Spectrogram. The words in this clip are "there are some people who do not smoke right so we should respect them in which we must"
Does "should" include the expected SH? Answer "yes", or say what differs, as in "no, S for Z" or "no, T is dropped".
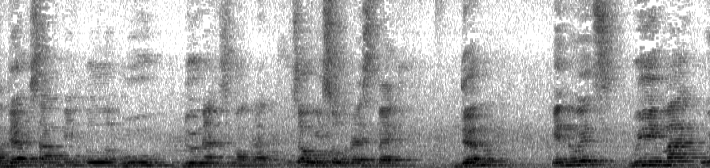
no, S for SH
